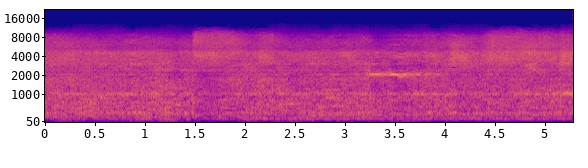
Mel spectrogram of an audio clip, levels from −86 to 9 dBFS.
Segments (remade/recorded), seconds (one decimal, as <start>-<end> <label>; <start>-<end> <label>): 0.0-5.3 remade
